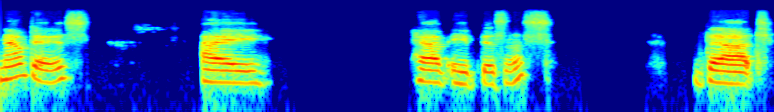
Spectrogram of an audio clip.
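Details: Non-fluent aphasia in a woman nine years after a stroke; she can understand others but cannot get words out, and she uses a microcurrent feedback device that she credits with restoring her speech.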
